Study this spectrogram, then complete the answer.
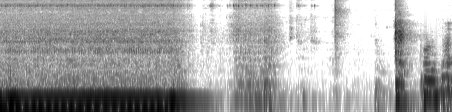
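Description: A sewing machine runs steadily while stitching churidar fabric in a tailoring session, giving a loud, even motor whir for about two seconds before stopping, followed by faint clicks and handling noises.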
